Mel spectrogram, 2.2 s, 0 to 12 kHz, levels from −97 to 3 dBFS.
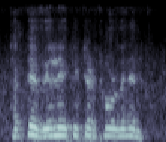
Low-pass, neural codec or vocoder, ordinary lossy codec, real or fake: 9.9 kHz; none; Opus, 24 kbps; real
